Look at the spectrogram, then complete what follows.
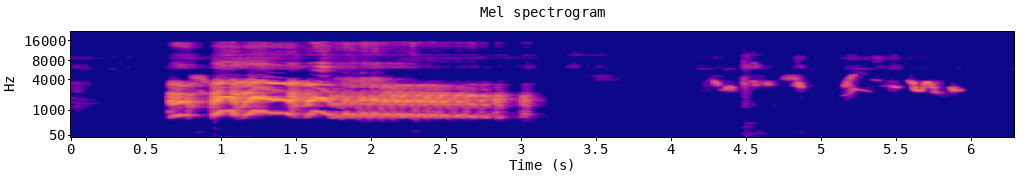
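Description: A rooster crows once, loud, for about two and a half seconds. Then, from just past the middle, an oriental magpie-robin gives a few short, quick whistled notes.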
